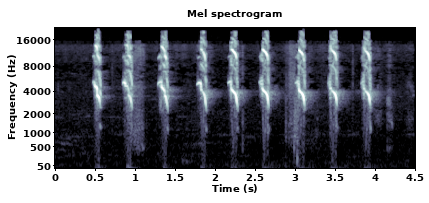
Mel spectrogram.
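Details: High, piercing chirps from a chick looking for its mother hen, nine downward-slurred peeps spaced about half a second apart, clear against a quiet background.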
